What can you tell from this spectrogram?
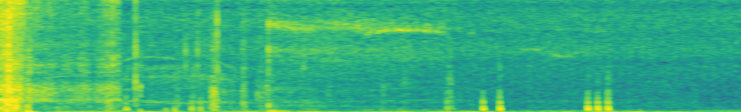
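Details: Pug snoring, with short nasal snorting bursts near one second and again around two and a half and three seconds, set over a steady low rumbling hum.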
